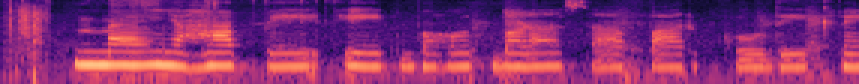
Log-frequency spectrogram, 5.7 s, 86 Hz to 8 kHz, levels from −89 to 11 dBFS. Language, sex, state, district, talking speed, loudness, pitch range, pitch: Hindi, female, Bihar, Kaimur, 115 wpm, -17 LUFS, 170-235 Hz, 225 Hz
